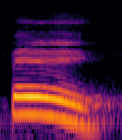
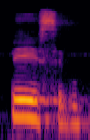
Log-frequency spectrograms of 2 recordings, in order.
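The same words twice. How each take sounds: First: Pêssego with the first syllable pês punched loud; stress on PÊS. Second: Said in the usual way. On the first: Shown as a demonstration. Teacher to children, pêssego with pês stressed loud. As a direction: hit pês hard in pêssego, the rest light. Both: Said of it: "Som mais forte, o pês".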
